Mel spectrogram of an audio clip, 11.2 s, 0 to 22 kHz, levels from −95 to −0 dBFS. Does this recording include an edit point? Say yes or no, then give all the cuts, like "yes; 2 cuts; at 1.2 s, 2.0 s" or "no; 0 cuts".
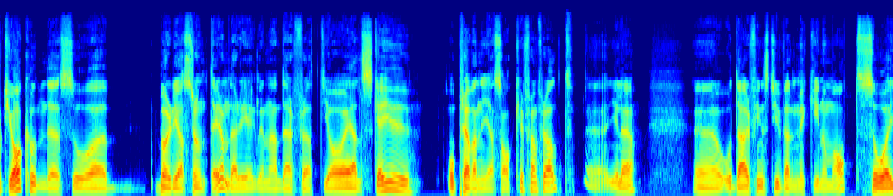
no; 0 cuts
